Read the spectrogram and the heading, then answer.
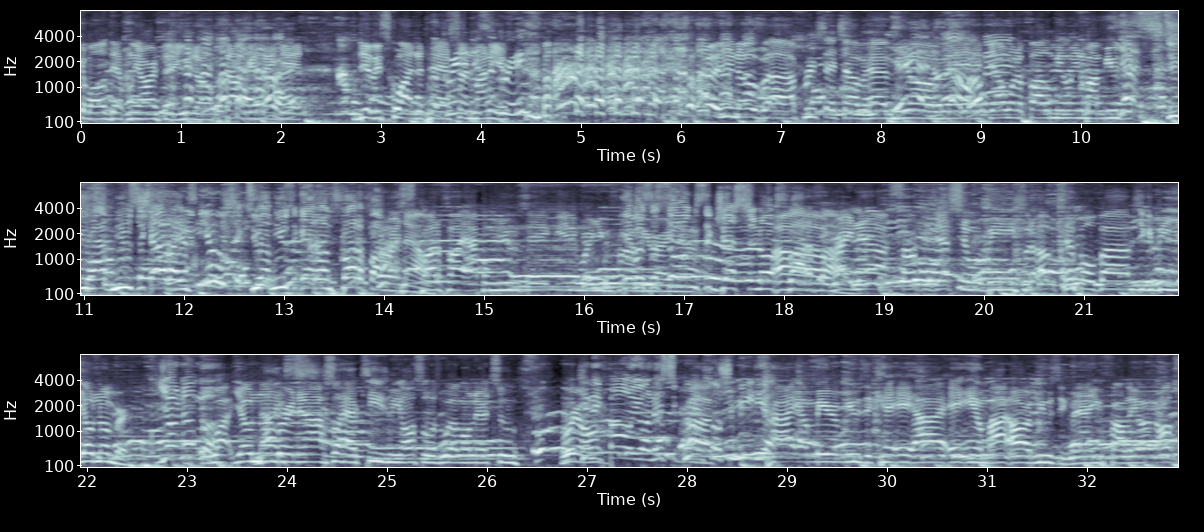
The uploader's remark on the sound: LIVE from Rucker Park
